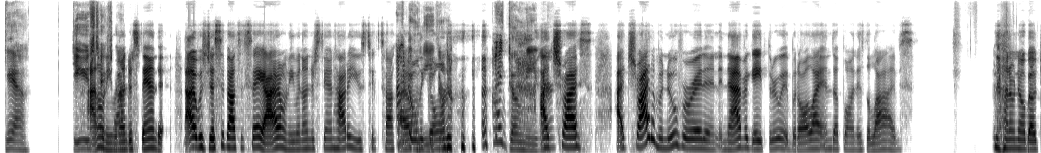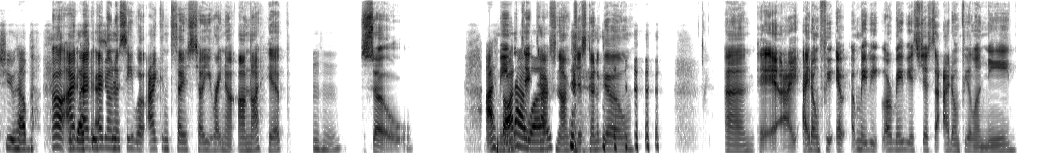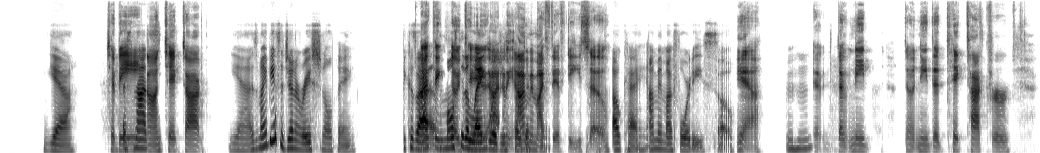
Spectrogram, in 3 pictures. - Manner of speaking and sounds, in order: laughing while speaking: "on"; chuckle; other background noise; laughing while speaking: "I"; laughing while speaking: "about"; tapping; laugh
- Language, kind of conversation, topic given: English, unstructured, How do celebrity endorsements impact the way we value work and influence in society?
